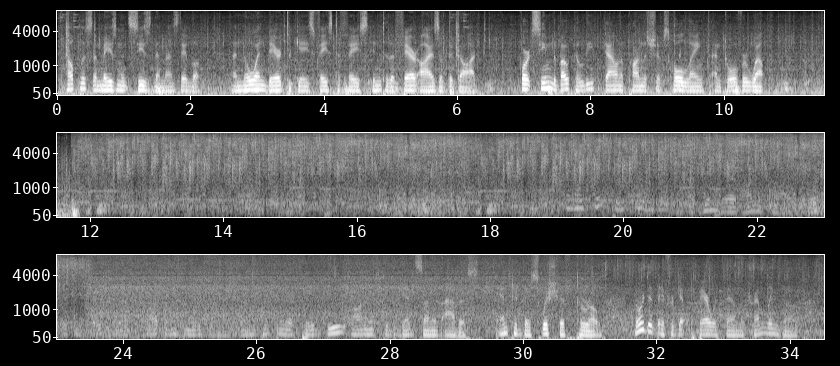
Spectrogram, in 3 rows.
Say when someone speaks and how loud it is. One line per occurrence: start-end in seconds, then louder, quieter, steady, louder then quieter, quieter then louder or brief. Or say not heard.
0.1-10.6 steady
18.6-34.2 louder.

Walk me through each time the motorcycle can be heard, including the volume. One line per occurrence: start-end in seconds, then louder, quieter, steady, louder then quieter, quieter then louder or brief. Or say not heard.
not heard.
